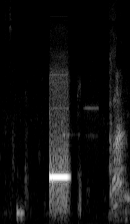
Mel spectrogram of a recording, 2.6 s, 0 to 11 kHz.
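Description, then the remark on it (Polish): A single steady electronic beep signalling an incoming phone call sounds for about half a second, loud and clear over a brief noisy burst, with short faint murmurs of voice before and after. “Mamy telefon. Poprosimy w takim razie o linię numer 1.”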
